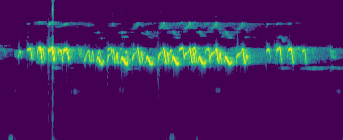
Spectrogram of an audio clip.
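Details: High sandpiper trill, a continuous stream of quick, sharp, slightly wavering notes lasting about four seconds, louder in the middle and fading at the end. Clean background.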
